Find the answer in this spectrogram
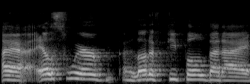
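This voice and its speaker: A woman with a Quebec accent speaks at a moderate pace with fairly even intonation. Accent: French-Canadian accent in English. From Quebec, Montreal. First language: French. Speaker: public health physician and researcher. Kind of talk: interview conversation. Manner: halting, many fillers.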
